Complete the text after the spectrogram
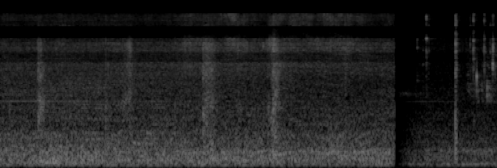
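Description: A firework fizzes and crackles steadily.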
